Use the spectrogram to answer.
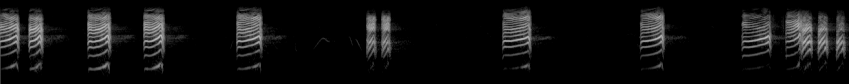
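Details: Magpie uttering short, sharp, nasal calls singly and in pairs, spaced about a second apart over quiet background, ending in a quick cluster of notes.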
